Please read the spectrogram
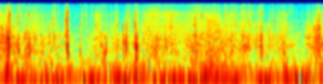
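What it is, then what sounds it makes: Metal sequin-covered pillow. Fingernails scratch and ruffle the small metal pieces on a silver metal paillette sequin-covered pillow. Quiet, dry crinkling and scratchy rustling is broken by sharp, bright clicks and ticks as the metal pieces shift against each other.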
